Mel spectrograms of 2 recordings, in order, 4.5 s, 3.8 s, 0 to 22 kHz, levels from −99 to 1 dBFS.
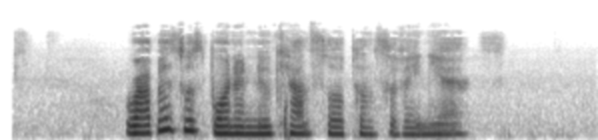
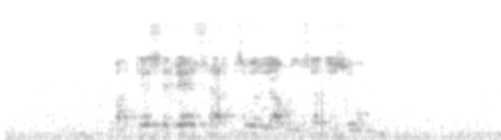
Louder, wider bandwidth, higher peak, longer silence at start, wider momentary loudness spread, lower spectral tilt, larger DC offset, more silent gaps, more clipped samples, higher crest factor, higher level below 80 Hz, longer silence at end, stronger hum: first, -24 LUFS vs -64 LUFS; second, 8.8 kHz vs 11 kHz; first, -6 dBFS vs -48 dBFS; first, 0.95 s vs 0.05 s; first, 11 LU vs 4 LU; first, -6.5 dB/octave vs -2 dB/octave; neither; neither; neither; about the same, 18 dB vs 20 dB; first, -70 dBFS vs under -90 dBFS; first, 1 s vs 0 s; second, none vs 50 Hz at -85 dBFS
